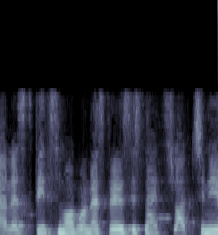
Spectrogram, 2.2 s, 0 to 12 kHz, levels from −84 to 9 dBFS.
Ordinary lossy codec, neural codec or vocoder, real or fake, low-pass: MP3, 48 kbps; codec, 16 kHz, 0.5 kbps, X-Codec, HuBERT features, trained on general audio; fake; 7.2 kHz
